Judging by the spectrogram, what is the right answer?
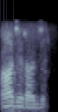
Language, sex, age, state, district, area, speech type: Nepali, male, 18-30, West Bengal, Darjeeling, rural, conversation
